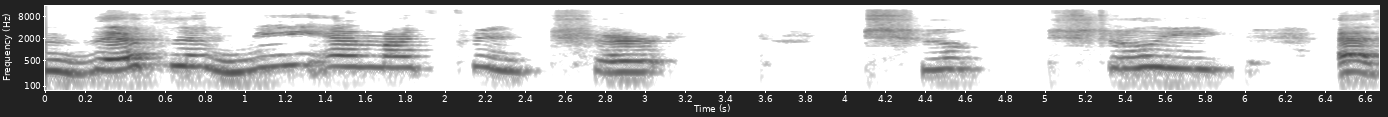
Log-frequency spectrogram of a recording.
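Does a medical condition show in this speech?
Yes: cerebral palsy.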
